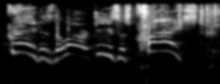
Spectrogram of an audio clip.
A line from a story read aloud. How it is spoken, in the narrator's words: to shout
